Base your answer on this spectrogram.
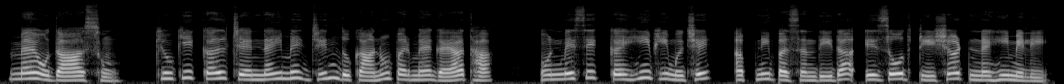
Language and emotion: Hindi, sad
